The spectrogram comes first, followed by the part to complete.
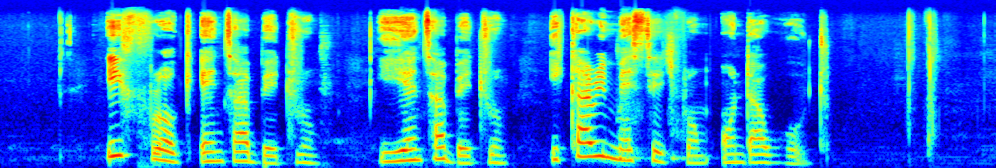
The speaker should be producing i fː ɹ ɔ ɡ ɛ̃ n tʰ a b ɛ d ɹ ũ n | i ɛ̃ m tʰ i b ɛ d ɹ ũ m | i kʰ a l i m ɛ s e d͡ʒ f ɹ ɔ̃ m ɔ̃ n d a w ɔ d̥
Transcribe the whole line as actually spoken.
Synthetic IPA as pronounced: i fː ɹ ɔ ɡ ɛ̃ n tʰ a b ɛ d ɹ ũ m | i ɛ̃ n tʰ a b ɛ d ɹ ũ m | i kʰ a ɹ i m ɛ s e d͡ʒ f ɹ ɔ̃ m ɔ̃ n d a w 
